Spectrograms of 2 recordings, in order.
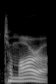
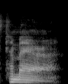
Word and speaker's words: Tamara: I thought it was Tamara on the show. No, it's Tamara.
